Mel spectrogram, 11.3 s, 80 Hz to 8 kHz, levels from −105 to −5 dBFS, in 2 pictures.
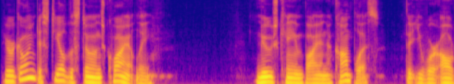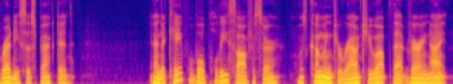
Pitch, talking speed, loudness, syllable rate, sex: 125 Hz, 170 wpm, -19 LUFS, 6.0 syllables/s, male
